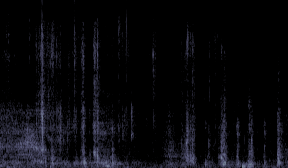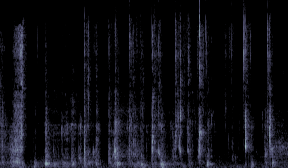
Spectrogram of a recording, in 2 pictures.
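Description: Close-miked eating of a fried chicken wing: faint bites, chewing and small crisp crunches with wet mouth clicks.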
